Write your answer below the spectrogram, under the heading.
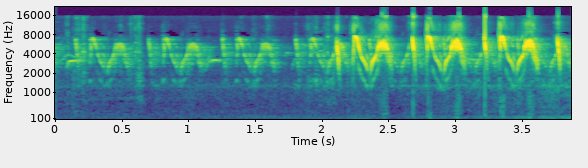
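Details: Mountain prinia song used to coax caged birds into singing more often: rapid, high, wavering whistled notes swooping up and down, about two per second, growing louder and brighter toward the end, with sharp clicks throughout.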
